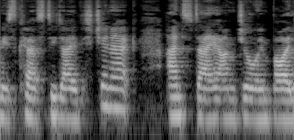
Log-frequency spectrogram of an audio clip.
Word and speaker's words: Davies-Chinnock: Davies-Chinnock is, it's normally people go Chinook, like the helicopter, and I go, it's close enough.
